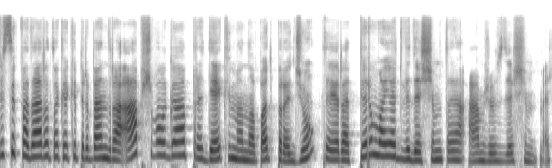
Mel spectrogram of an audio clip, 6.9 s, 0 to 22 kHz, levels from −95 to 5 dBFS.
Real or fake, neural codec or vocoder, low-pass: fake; codec, 44.1 kHz, 7.8 kbps, DAC; 14.4 kHz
